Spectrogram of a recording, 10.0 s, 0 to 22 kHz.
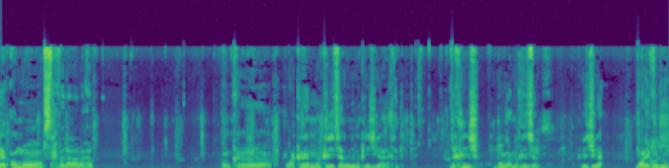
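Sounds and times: man speaking: 0.0s - 1.5s, 3.3s - 10.0s.

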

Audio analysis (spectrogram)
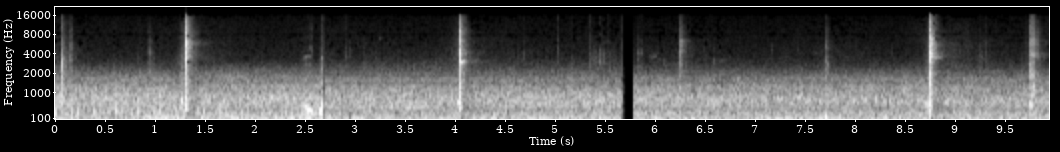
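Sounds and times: outdoor background noise: 0.0s - 9.9s
golf club striking ball: 1.2s - 1.6s, 4.0s - 4.3s, 8.7s - 9.1s.

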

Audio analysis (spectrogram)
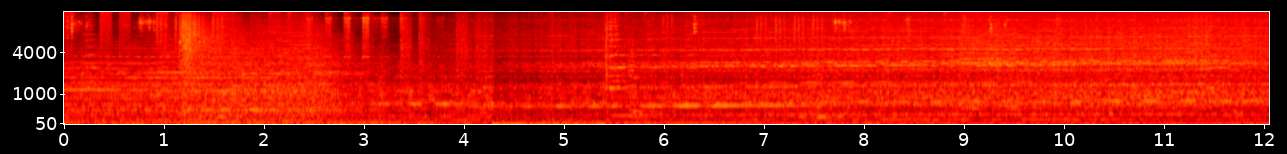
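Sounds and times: tense background music: 0.0s - 12.0s.

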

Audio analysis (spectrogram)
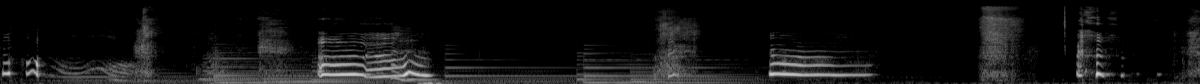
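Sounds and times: woman crying: 0.0s - 1.6s, 2.6s - 4.4s, 7.7s - 8.8s
soft sustained music: 0.0s - 8.7s
sniff: 6.5s - 7.1s, 9.8s - 10.4s.

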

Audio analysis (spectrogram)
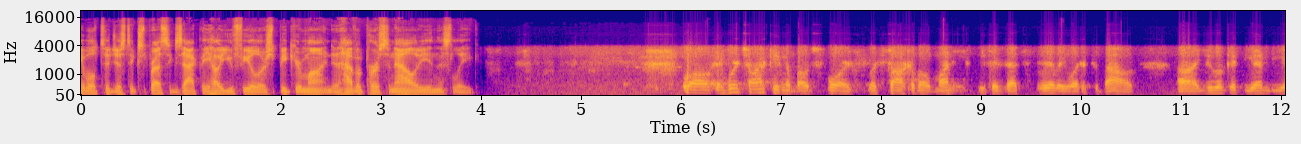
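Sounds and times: caller speaking: 0.0s - 3.9s
breathing over a telephone line: 10.6s - 11.0s.

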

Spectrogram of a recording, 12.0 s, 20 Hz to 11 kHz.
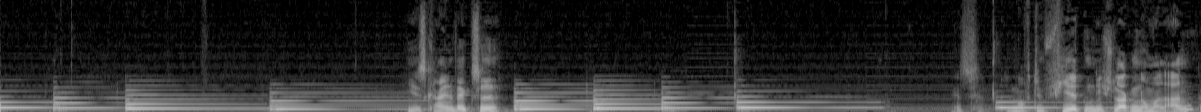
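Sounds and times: piano notes climbing: 0.0s - 12.0s.

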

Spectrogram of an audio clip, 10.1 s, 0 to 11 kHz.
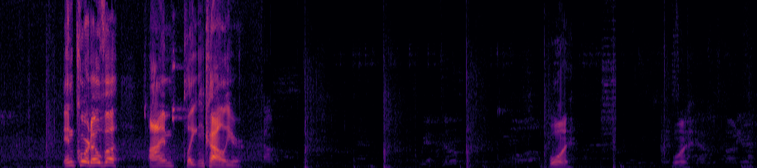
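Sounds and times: basketball bouncing on wooden floor: 5.1s - 5.4s.

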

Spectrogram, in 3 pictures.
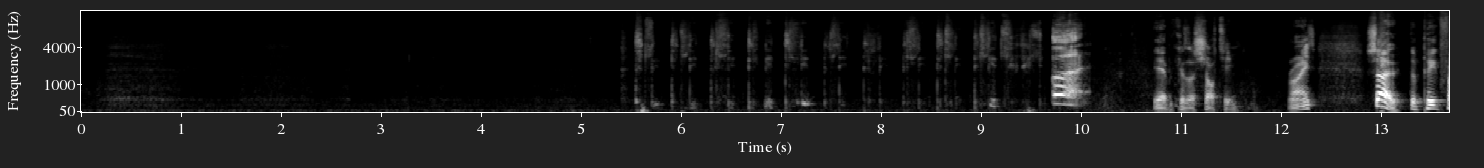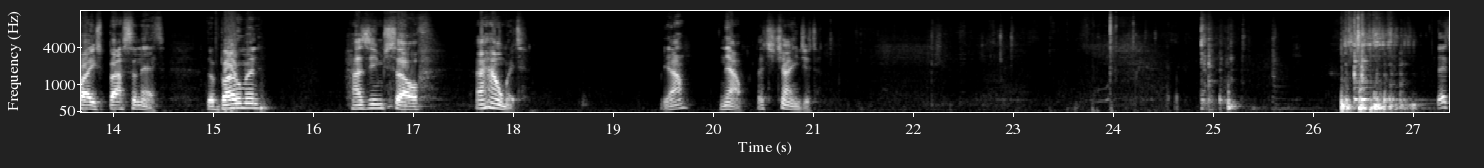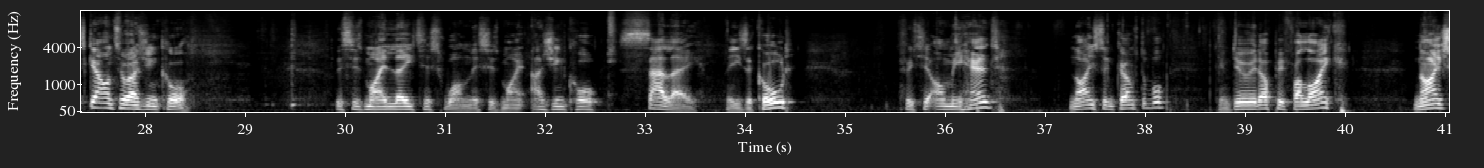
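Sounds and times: man whispering: 5.4s - 10.1s
steel helmets clattering: 24.8s - 27.2s.

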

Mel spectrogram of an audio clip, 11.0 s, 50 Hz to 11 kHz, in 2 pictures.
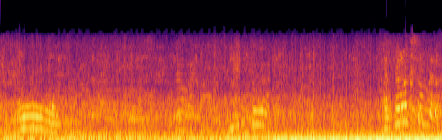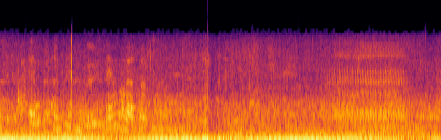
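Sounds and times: bus engine and road rumble: 0.0s - 11.0s.

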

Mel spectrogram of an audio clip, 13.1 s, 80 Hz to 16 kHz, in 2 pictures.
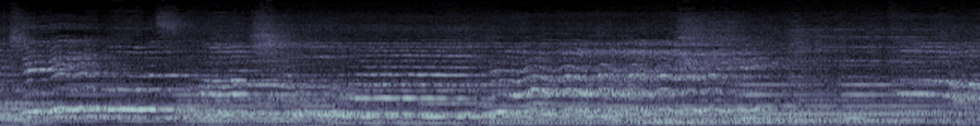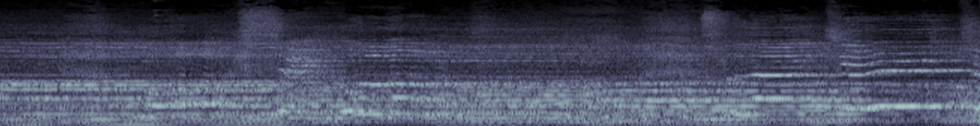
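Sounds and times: chorus singing in harmony: 0.0s - 13.0s.

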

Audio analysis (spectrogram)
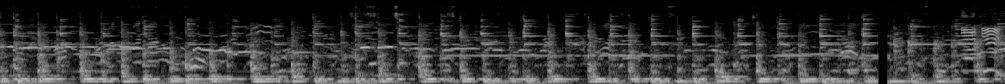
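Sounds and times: sustained high melody: 0.0s - 10.0s.

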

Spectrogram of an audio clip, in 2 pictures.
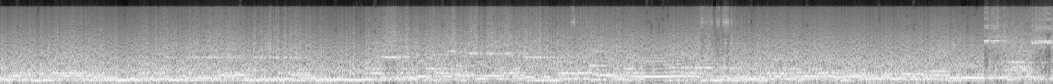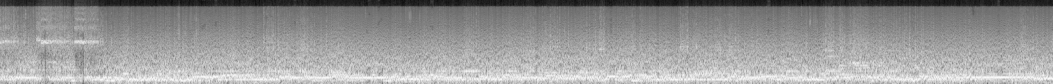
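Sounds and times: distorted cartoon music: 0.0s - 21.0s.

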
